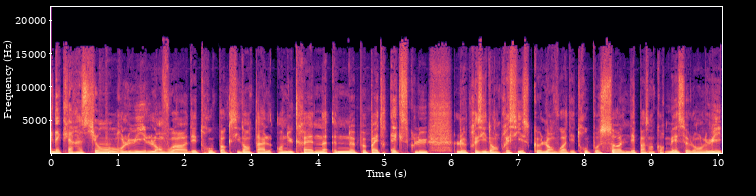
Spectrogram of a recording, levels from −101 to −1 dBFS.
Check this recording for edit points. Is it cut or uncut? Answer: cut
